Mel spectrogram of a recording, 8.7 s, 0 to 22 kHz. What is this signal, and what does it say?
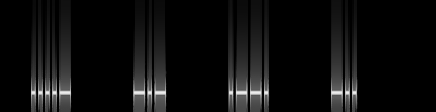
Morse code, heard as a keyed tone, about 17 wpm, spaced as for 6 wpm, 700 Hz. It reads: 4KPD
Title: USA Call Signs - 6 Characters - 6x Character Spacing - 17wpm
